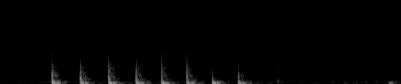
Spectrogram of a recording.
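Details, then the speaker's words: Eight quick, even finger-on-finger taps, each a low hollow thud, demonstrated in a nursing physical-exam lesson near the microphone; expected clear lung (resonant) percussion note. "E aí você percute a estrutura que você tiver que percutir. Eu não sei se eu consigo percutir aqui do lado do microfone, mas vamos ver. Esse daqui provavelmente vai ser um som claro pulmonar."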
